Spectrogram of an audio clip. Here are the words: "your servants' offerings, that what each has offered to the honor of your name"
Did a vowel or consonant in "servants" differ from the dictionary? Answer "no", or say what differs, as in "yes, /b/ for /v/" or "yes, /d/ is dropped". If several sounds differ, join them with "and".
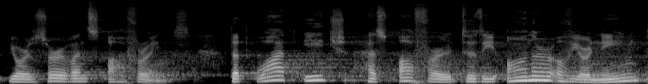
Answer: no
